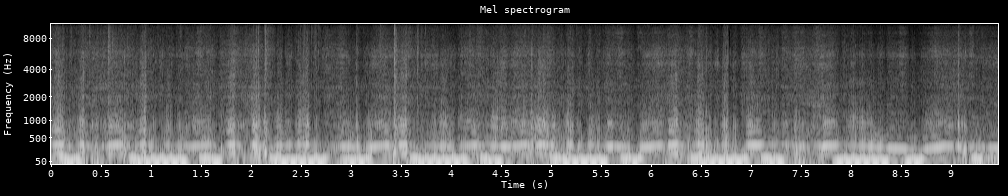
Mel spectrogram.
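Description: BMW sedan's engine free-revved hard while parked, held high and jabbed again and again with the throttle. Near the end the revs dip and climb in a few quick swings.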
